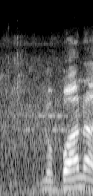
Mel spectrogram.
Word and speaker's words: Ljubljana: Slovenia का जो capital है उसका नाम है लुबाना, इस तरह कुछ नाम है, आपको स्क्रीन पे नज़र आ रहा होगा। ये जो जे है ना, ये इसके अंदर साइलेंट है।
